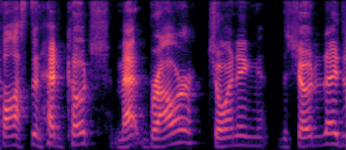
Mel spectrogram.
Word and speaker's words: Braeuer: Austin head coach Matt Braeuer joining the show today. Did I pronounce that right, Coach? Close enough. It's like Braeuer's ice cream, so Braeuer.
